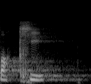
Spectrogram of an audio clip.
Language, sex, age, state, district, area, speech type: Odia, female, 18-30, Odisha, Puri, urban, read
